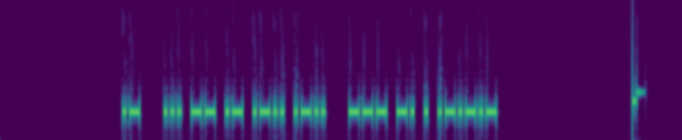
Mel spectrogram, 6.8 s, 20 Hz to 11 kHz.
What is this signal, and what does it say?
Morse code, heard as a keyed tone, about 36 wpm, 700 Hz. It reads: A SMALL ONE.
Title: Sentences from Top 1000 Words - Review Part 1 - 35wpm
